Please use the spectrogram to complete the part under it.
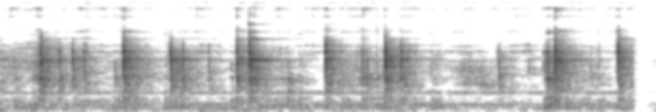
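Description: A spoon clinks repeatedly against a mug while stirring sugar into half a cup of milk, a quick irregular run of bright metallic taps close by, with no talking.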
